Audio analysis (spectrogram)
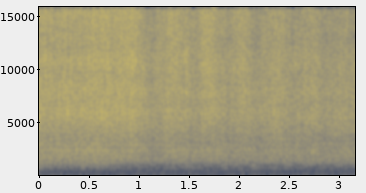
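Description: A steady, hissing sizzle of white wine reducing in a pan over high heat while cooking noodles with pork ribs and sausage, close and fairly quiet, with no one talking.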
